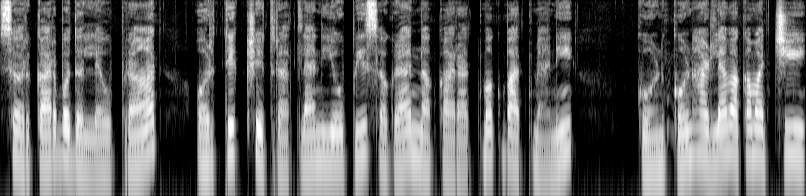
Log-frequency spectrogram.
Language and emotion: Goan Konkani, fearful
